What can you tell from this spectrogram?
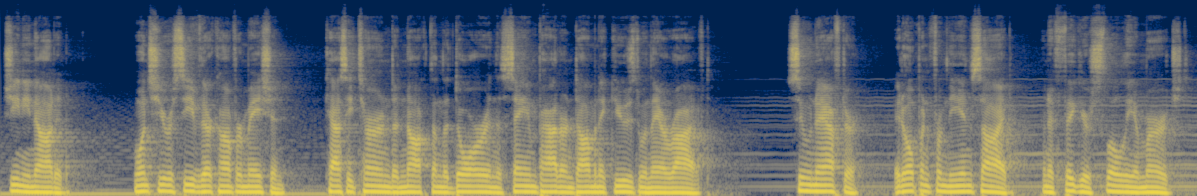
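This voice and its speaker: Soft music sits under this podcast host and author as he narrates in a storyteller's manner. His voice is on the low side and dark, flat in delivery, at a normal speed. The material is dramatic audiobook narration plus a podcast outro.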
